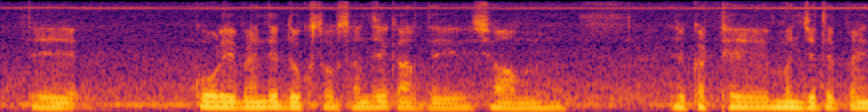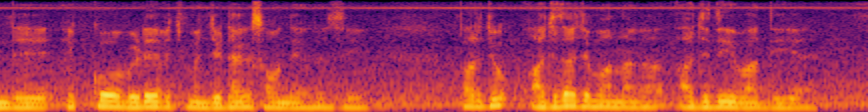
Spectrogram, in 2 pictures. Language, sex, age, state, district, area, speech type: Punjabi, male, 18-30, Punjab, Bathinda, urban, spontaneous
